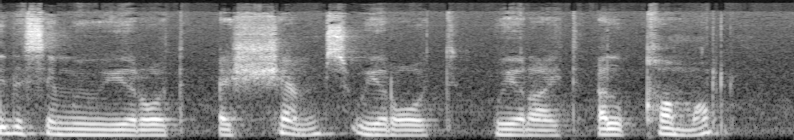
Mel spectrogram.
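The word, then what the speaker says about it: الشمس: the the word hashems I'm not going to be able to pronounce the lamb after that I'm not gonna say El Shams I'm not gonna say that it's wrong we it's rather hashems lamb is not there we write it it's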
